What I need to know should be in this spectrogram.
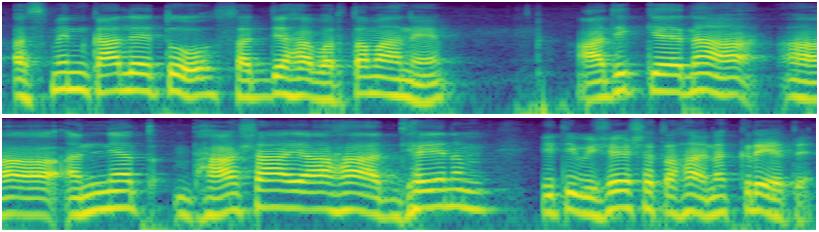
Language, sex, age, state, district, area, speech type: Sanskrit, male, 18-30, Karnataka, Chikkamagaluru, rural, spontaneous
